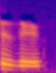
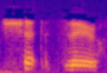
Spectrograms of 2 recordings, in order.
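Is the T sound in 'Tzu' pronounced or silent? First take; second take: silent; pronounced. First: The T sound in Tzu is silent. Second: The T sound in Tzu is pronounced. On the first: The speaker calls it right. "The T is silent" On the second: The speaker calls it wrong. "It's not Shih Tzu"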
